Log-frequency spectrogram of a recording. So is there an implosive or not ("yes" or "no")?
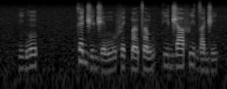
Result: no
